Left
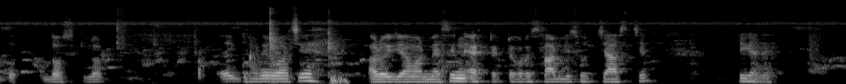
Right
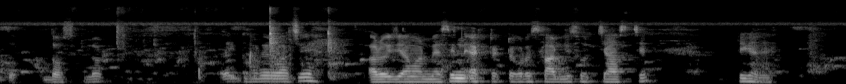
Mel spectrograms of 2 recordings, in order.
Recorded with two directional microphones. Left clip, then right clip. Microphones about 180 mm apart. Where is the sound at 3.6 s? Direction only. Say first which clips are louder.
Left 1 dB; 5° left (ahead or behind).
